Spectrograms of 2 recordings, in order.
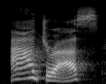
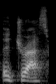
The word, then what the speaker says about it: address: However, one little caveat is that in the US, the noun address can also be pronounced as address. What's your address? So, address and address can both be a noun. The verb is only to address.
